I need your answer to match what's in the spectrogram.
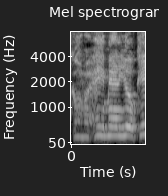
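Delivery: frightened, nervous tone. Retelling checking on a man he thought he had killed, acting out being scared. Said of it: "I was scared now".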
